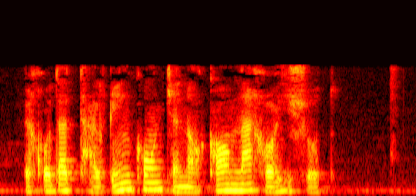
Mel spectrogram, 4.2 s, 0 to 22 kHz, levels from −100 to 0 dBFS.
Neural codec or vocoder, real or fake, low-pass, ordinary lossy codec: none; real; 5.4 kHz; AAC, 32 kbps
